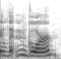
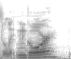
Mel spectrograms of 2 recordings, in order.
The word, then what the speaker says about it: Lytton Gore: The way Hugh Fraser says Lytton Gore, he puts the emphasis on the last syllable. So it Lytton sounds like Gore. Sounds like Egg Lytton. Egg Lytton Gore.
